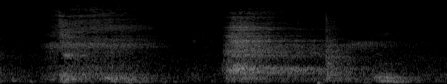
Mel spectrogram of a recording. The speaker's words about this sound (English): This is the time in our service when we center ourselves and we breathe together. Breathing together, we can sense one another's loving presence.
